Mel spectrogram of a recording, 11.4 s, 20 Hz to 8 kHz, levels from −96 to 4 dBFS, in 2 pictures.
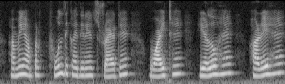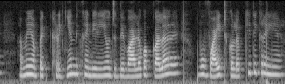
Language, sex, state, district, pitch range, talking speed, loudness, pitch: Hindi, female, Bihar, Jahanabad, 225-275 Hz, 200 wpm, -20 LUFS, 245 Hz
